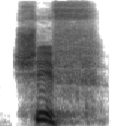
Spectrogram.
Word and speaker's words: Schiff: SCH se pronuncia como una S silbante. Shif, Schiff, shif.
